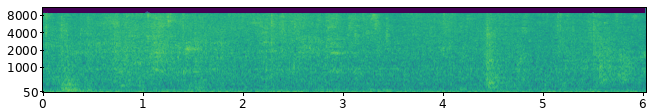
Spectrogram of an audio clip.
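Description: Steady room noise with a constant low hum, indistinct background voices and a few soft knocks from handling at the front desk.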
